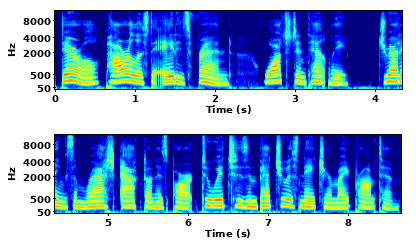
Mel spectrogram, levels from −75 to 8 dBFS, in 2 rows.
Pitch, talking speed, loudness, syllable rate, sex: 200 Hz, 160 wpm, -18 LUFS, 4.4 syllables/s, female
